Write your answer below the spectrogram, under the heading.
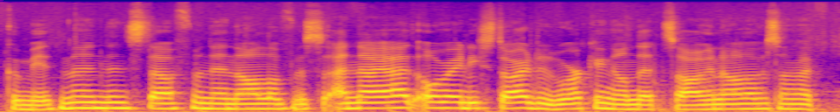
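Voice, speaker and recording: A woman speaks with a Dutch accent. Her intonation stays fairly even. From Netherlands. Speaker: singer-songwriter. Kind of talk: interview. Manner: halting.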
